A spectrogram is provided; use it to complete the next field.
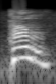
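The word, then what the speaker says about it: thumb: जैसे लैम, यम के बाद बी आ रहा है या बी साइलेंट है इसलिए लैम। थम, क्लाइम, यहाँ पर बी साइलेंट है इसलिए यहाँ पर माँ के पढ़ा जाता है, जैसे क्लाइम, बी साइलेंट है।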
